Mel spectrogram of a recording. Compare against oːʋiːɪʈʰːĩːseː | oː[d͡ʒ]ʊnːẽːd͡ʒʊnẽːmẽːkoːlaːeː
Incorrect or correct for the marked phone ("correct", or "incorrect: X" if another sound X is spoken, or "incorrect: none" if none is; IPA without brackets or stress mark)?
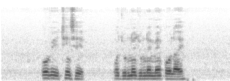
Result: correct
